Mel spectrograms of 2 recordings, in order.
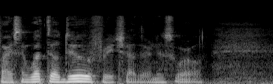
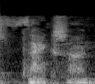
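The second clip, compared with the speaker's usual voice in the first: softer, lower fatherly thanks; indulgent dad; 9 semitones lower, 7 dB quieter than usual. Retold or imitated. Father thanks his son for a gift bought with dad's money. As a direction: thank the child like an amused father. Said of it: "And dad says".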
